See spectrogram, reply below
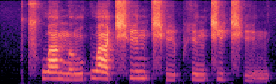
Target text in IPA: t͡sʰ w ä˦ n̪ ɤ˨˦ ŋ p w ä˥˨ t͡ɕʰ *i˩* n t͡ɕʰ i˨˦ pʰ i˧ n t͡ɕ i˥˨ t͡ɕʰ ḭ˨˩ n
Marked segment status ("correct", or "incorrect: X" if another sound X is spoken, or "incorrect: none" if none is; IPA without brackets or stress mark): incorrect: i˦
